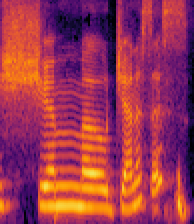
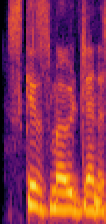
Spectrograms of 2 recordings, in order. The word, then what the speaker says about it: schismogenesis: I'm not going to say it right, complementary shimogenesis. How do you say it? Schismogenesis.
